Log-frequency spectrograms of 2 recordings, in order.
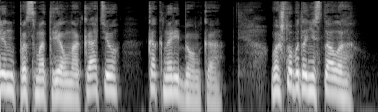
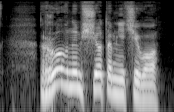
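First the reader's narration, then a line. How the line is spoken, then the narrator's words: Laughing. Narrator (Russian): рассмеялся Даниил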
